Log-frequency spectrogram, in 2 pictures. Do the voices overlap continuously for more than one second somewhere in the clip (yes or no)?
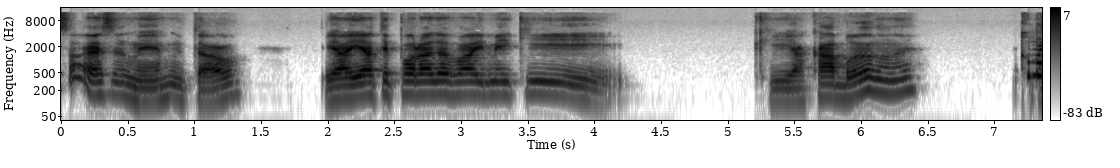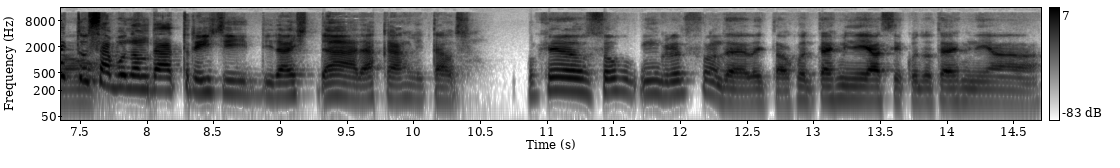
no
